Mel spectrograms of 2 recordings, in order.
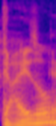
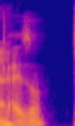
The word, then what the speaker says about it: Geisel: Yeah, it's Theodore Zeus Geisel or Goozel or Guisel. – Oh, that's right. – I don't know how to say it. – Geisel, yeah. Maybe? Yeah. – Geisel.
